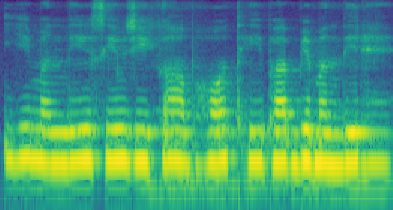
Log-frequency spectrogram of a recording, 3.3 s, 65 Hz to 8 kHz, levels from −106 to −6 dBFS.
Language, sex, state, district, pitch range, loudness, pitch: Hindi, female, Uttar Pradesh, Jyotiba Phule Nagar, 195-205 Hz, -14 LUFS, 200 Hz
